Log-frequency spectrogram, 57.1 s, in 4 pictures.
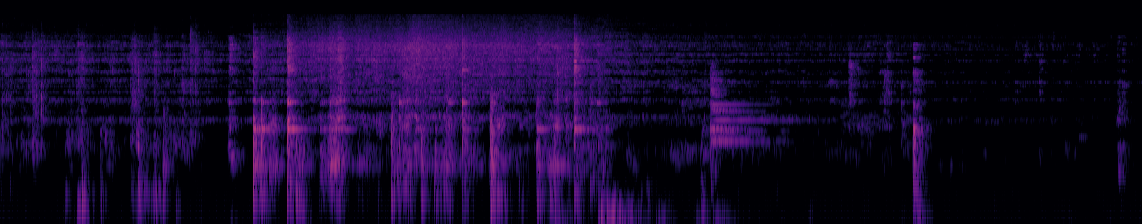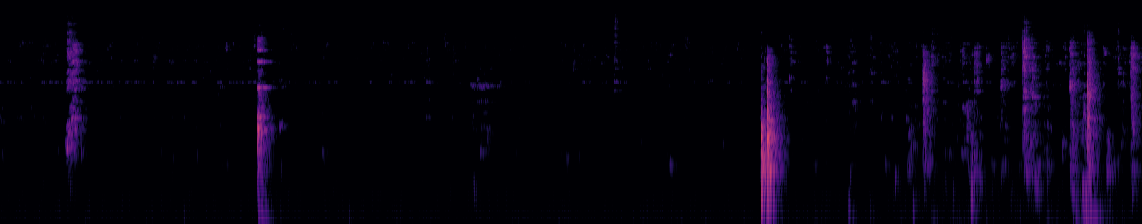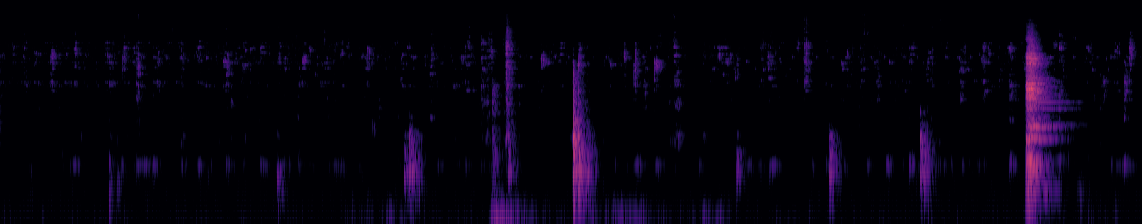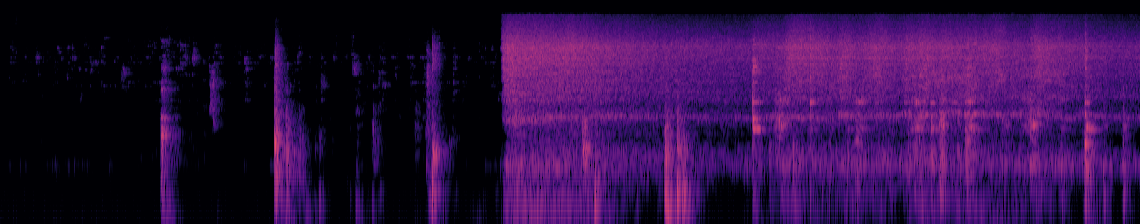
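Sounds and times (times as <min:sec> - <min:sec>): food sizzling in a hot pot: 0:00.0 - 0:57.0
steel utensils clinking: 0:02.8 - 0:07.7, 0:52.1 - 0:57.0.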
